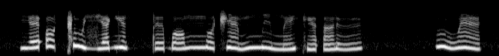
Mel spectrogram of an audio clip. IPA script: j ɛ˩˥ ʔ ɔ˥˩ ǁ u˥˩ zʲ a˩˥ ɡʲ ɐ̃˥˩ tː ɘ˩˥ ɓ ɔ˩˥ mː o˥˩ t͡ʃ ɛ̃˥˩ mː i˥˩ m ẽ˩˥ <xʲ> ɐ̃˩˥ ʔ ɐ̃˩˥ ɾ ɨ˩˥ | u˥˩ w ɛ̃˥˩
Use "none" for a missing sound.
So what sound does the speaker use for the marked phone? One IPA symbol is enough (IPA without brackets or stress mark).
kʲ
